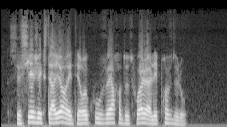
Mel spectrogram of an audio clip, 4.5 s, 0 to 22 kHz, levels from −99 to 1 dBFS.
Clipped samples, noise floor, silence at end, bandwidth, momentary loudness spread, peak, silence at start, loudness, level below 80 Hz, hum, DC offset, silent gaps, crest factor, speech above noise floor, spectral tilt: under 0.1%; -45 dBFS; 0.8 s; 16 kHz; 9 LU; 0 dBFS; 0.2 s; -13 LUFS; -40 dBFS; none; under 0.1%; none; 14 dB; 33 dB; -6 dB/octave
